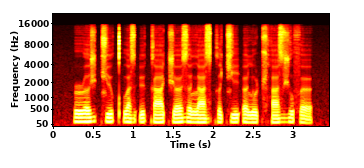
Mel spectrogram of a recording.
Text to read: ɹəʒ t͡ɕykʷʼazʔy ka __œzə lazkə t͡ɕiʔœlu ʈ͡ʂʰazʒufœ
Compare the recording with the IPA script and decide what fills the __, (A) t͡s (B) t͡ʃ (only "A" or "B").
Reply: B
